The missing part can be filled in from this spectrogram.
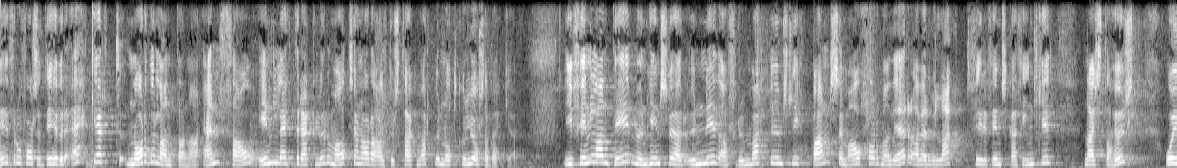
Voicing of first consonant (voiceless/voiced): voiceless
